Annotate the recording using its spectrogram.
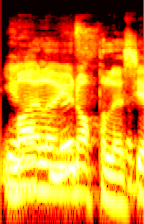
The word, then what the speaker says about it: Milo Yiannopoulos: Remember that, I don't know how to pronounce his name, Milo Yiannopoulos. What do you know how to pronounce his last name? – Milo Yiannopoulos.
